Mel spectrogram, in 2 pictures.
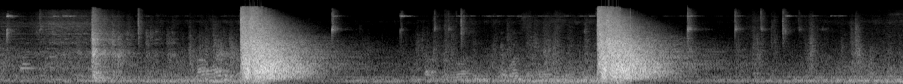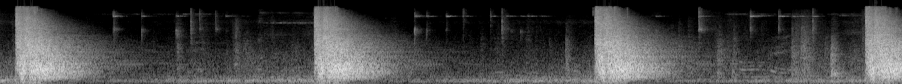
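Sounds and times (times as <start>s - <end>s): pistol shots with echo: 2.4s - 3.4s, 6.0s - 7.0s, 9.2s - 10.2s, 12.2s - 13.2s, 15.0s - 15.9s, 17.7s - 18.0s.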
